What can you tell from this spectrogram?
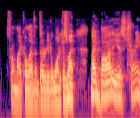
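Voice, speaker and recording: A man's normal speaking voice, medium in pitch with ordinary pitch variation, over a quiet background. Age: 40s. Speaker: reality TV blogger and podcaster. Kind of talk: casual chat.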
